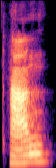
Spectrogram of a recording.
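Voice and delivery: Can with short open A. Shown as a demonstration. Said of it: "you say them differently".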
